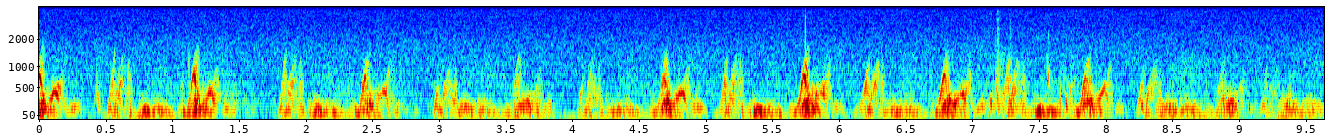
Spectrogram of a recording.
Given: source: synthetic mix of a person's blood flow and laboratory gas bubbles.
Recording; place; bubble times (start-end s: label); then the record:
Doppler ultrasound of blood flow; precordium
7.11-7.42 s: bubbles
7.53-7.62 s: bubbles
7.64-7.81 s: bubbles
From the record:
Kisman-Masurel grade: 221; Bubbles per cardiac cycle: several, 3 to 8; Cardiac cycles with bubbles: 10 to 50%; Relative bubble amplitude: barely perceptible (0.100 to 0.250); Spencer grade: 2 (many but less than half of the cardiac periods contain bubble signals, singularly or in groups); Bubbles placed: only in the low amplitude regions of the cardiac cycle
